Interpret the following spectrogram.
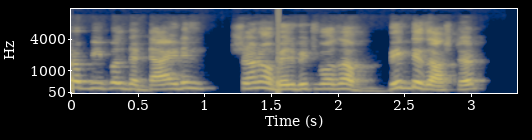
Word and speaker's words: Chernobyl: if you go back chernobyl or rather chernobyl uk pronunciation chernobyl and fukushima and three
